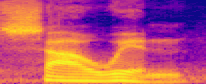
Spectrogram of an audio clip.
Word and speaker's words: Samhain: ancient Kelts and their festival called Sam Hayne pronounced sawin the Kelts believed that on October 31st the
